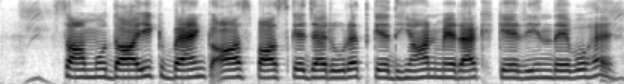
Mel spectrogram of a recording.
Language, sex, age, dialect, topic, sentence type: Magahi, female, 18-24, Southern, banking, statement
